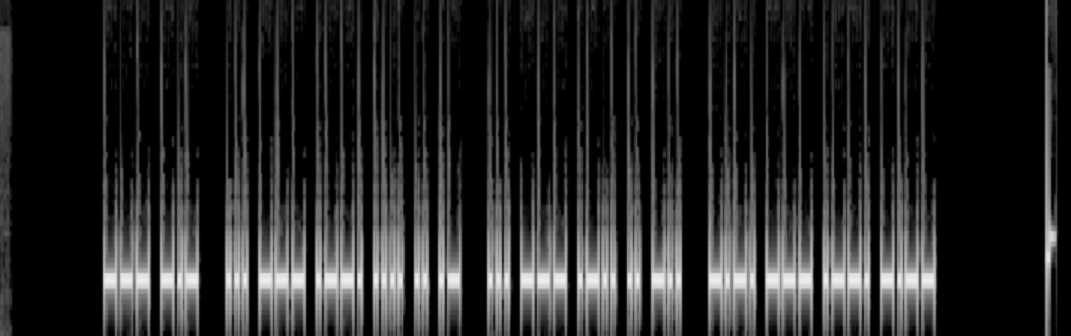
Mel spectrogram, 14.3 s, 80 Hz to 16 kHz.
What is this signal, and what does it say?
Morse code, heard as a keyed tone, about 22 wpm, 700 Hz. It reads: OK SOPHIA SOLID COPY
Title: Practice QSO - Exchange 3 - More Info - 22wpm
